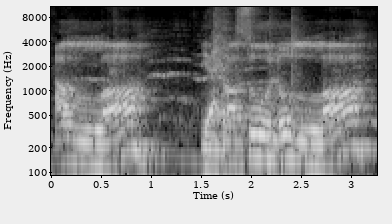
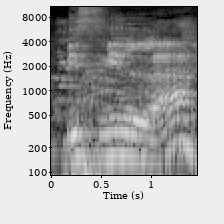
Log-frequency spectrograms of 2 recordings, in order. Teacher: Kalau huruf sebelumnya berharokat fathah atau dhammah maka dibaca tafkhim namanya. Allah, ya Rasulullah dibaca demikian. Tapi kalau huruf sebelumnya kasrah, Bismillah, maka menjadi tarqiq.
